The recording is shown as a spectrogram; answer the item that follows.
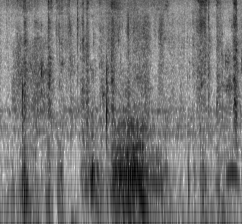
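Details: Shiba Inu male, a rescued dog suffering pollen allergy in spring pollen season, reverse sneezing in a fit: harsh low snorting inhalations, one long grating snort in the middle, with short snuffles before and after.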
